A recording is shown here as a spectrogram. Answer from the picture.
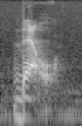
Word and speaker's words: they'll: the words they will when we say this word at normal speed we don't say they'll we say bell listen one more time vel notice that there's no a sound there's an e sound listen to these examples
